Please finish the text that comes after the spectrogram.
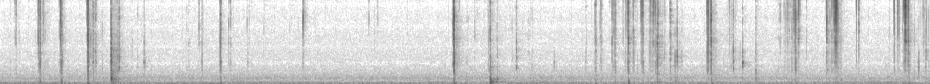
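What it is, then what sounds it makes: Glycerin soap bar being scraped. A utility knife blade scrapes thin sheets off a solid, translucent orange glycerin soap bar. Quiet, crisp, bright scraping ticks and short rasps come in irregular bursts over a soft, steady low hiss, each one dying away almost instantly.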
